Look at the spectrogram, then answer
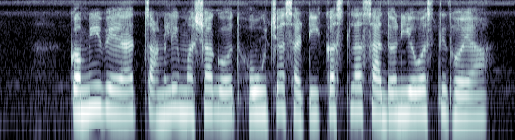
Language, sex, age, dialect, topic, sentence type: Marathi, female, 18-24, Southern Konkan, agriculture, question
